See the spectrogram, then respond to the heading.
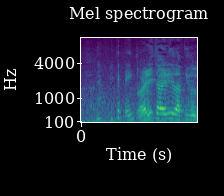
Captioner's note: laughs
